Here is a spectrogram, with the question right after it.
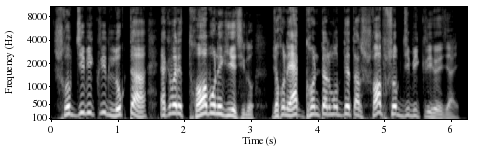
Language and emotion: Bengali, surprised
